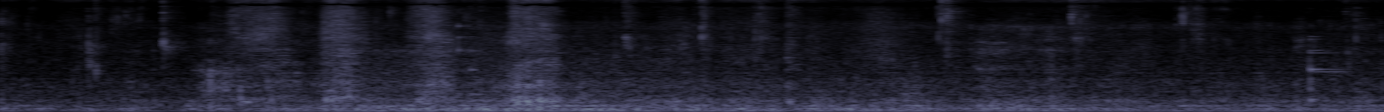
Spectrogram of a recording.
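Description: Close-up eating sounds: a man shoveling stew-soaked rice from a bowl with chopsticks, with a run of slurping bursts from about a second in to three seconds, then chewing and a few short clicks.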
